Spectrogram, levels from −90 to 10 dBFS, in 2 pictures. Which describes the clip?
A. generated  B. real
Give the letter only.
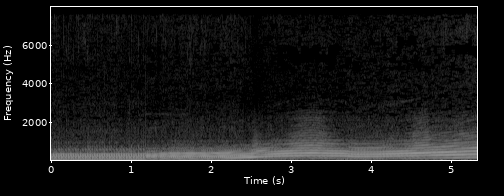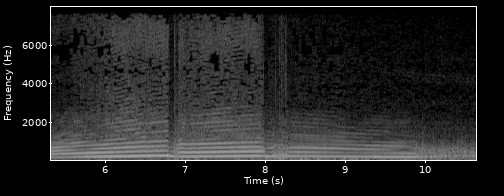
B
